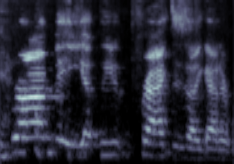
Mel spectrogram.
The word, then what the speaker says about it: Harambee: as a managing editor for Harambee Press. I said it wrong. It's Harambee. Harambee.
